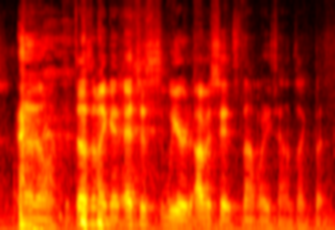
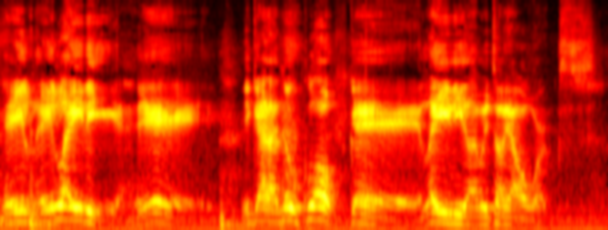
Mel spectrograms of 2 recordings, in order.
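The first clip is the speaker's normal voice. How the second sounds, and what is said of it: Raspy New York smoker character voice. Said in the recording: “a weird, you know, New York accent smoker”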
